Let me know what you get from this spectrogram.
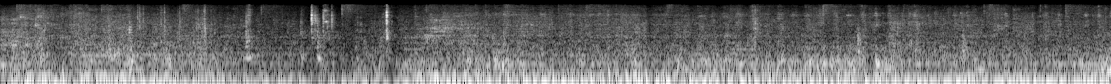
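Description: Volkswagen Fusca (Beetle)'s air-cooled flat-four engine running as the car drives slowly, heard from inside the cabin as a steady low drone.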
